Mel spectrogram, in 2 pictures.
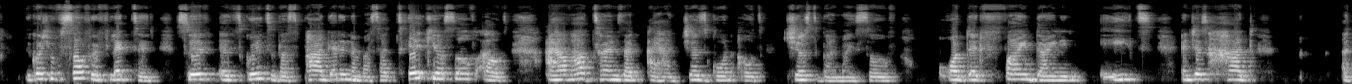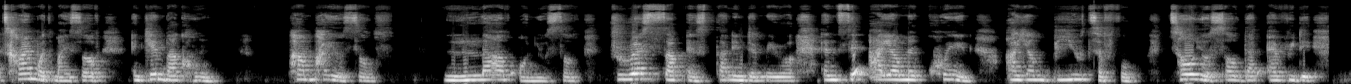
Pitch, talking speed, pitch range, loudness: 205 Hz, 160 wpm, 180-220 Hz, -11 LUFS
